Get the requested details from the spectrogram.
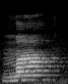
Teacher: es ma es un tono más alto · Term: tono alto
